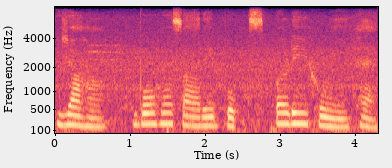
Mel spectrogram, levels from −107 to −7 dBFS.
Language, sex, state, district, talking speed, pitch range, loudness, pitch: Hindi, female, Punjab, Fazilka, 95 wpm, 155-200 Hz, -16 LUFS, 175 Hz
